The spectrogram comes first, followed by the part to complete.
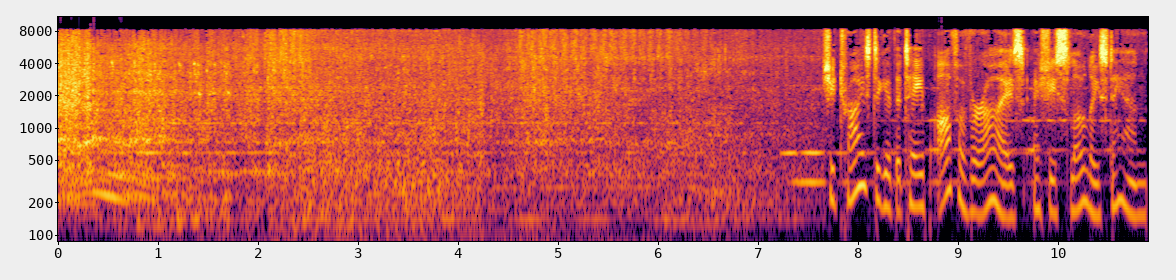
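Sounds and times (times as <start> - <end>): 
car tires grinding over gravel: 0.0 - 7.2
blue car engine rumbling loudly while backing away: 0.0 - 10.8
speech: 7.7 - 10.8.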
